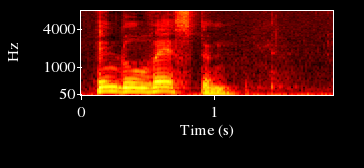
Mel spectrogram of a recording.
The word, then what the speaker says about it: Hindolveston: And when the line leaves East Junction, it starts to turn south towards Hindolveston. And I know that's the correct pronunciation because somebody that's lived locally all their lives told me so.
